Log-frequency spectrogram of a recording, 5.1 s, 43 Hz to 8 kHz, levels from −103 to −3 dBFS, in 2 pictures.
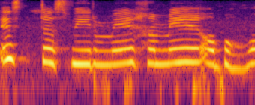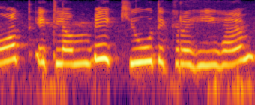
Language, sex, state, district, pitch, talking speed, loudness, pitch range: Hindi, female, Karnataka, Bangalore, 350 Hz, 130 wpm, -14 LUFS, 335-380 Hz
